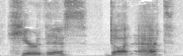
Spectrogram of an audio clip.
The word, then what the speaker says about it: hearthis.at: There's a website called hearthis.at. Did I say it right, Decade? – Yes.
